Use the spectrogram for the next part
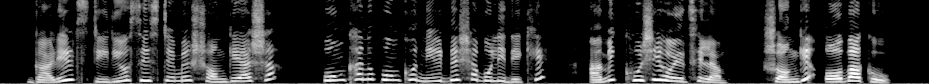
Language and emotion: Bengali, surprised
